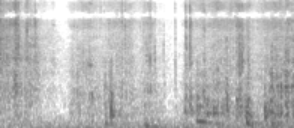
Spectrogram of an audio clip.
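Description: A small plastic bag crinkles and rustles in quick irregular bursts while being handled during a craft session, close and fairly faint, with no talk over it.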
